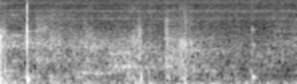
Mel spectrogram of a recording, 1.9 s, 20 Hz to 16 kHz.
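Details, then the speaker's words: Honda Civic G10 at 100,000 service, suspension and bushings checked OK, microphone held close to suspension: sharp single clunks about every 0.7 seconds. Worn sway bar end link, one still original; replacing it will stop the noise. "Então é só trocar essa Beretta e o barulho vai parar problema simples e já vai ser resolvido"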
